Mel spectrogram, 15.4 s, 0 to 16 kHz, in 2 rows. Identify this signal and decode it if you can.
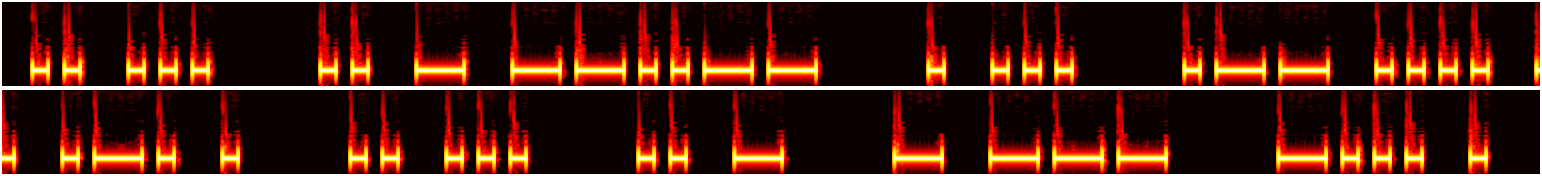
Morse code, heard as a keyed tone, about 15 wpm, 700 Hz. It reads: IS IT, ES WHERE IS IT TO BE
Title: Sentences from Top 300 Words and Abbreviations 15wpm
